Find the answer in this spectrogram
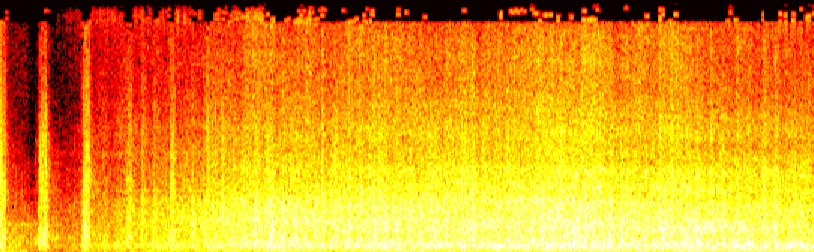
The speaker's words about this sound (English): The train ride home's the best, passing city by city, towns you don't know, places you don't remember.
